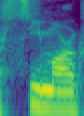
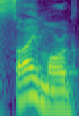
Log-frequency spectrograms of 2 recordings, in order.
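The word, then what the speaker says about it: Simorgh: the year with their c mark rocket i have a whole separate video on that where i totally mispronounced its name as cymorg the whole time but now i've learned uh but yes that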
